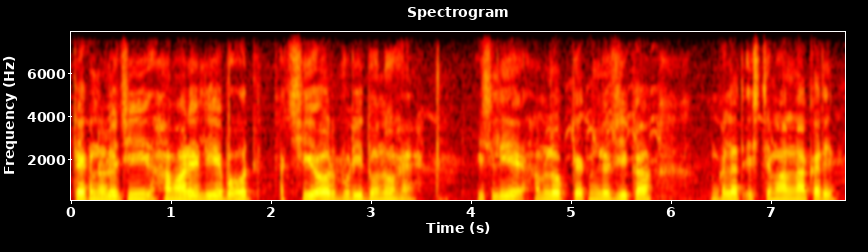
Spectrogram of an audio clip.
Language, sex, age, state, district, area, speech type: Urdu, male, 18-30, Bihar, Supaul, rural, spontaneous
